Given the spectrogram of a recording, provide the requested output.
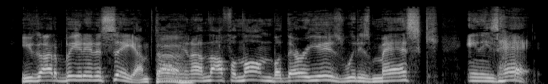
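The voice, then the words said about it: Imitated Long Island accent. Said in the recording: “I love that accent. ... Long Island.”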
